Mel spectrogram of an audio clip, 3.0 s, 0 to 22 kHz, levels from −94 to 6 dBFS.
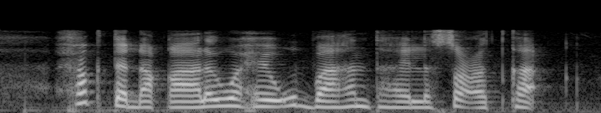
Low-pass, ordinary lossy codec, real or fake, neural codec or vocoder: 7.2 kHz; none; real; none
